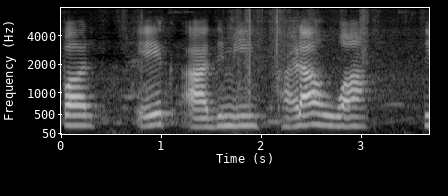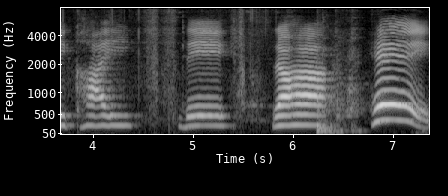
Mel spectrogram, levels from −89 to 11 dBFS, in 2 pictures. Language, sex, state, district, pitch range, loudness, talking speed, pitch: Hindi, female, Madhya Pradesh, Dhar, 225-255 Hz, -18 LUFS, 75 wpm, 230 Hz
